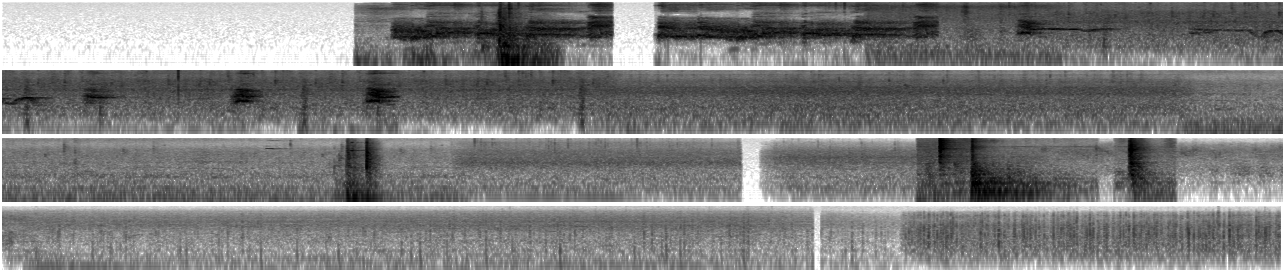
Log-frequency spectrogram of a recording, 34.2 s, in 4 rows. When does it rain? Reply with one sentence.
You can hear the rain from 5.7 to 34.1 s.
